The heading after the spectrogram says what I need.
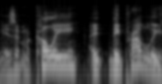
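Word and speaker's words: Mulcahy: was like is it mccully they probably say it some like similarly but it's like a gaelic last name mulcalchi is how the s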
